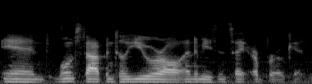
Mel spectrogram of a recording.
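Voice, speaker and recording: A man's voice: medium pitch, completely flat delivery, brisk, muffled recording, a little hiss or hum. A man acting as game master, explaining turns and rules of a tabletop roleplaying game in hesitant phrasing.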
